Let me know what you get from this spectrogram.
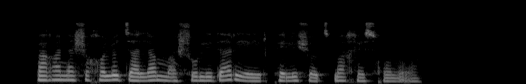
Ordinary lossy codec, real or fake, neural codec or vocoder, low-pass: MP3, 48 kbps; real; none; 7.2 kHz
